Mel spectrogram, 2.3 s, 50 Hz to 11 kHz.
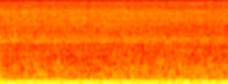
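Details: Carbureted Corvette V8, about 59,000 miles, warm after restart, idling with an uneven stumbling pulse; infrared exhaust-port readings showed number eight cylinder at about 194–210° versus low 400s elsewhere, not firing.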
